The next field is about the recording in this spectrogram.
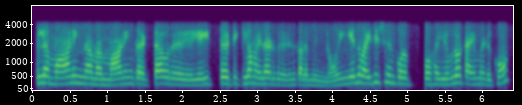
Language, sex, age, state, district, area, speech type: Tamil, female, 60+, Tamil Nadu, Mayiladuthurai, rural, conversation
